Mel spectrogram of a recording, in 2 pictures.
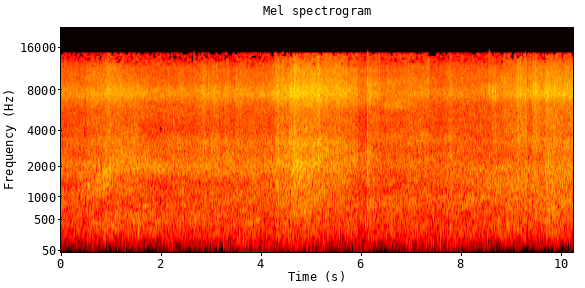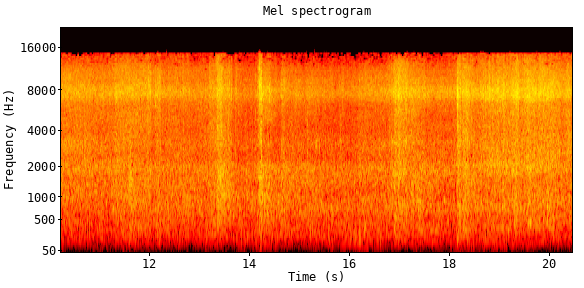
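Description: Small sea waves washing onto a dark pebble beach: a steady rush of surf that swells louder every few seconds as waves break and run up the shore.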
